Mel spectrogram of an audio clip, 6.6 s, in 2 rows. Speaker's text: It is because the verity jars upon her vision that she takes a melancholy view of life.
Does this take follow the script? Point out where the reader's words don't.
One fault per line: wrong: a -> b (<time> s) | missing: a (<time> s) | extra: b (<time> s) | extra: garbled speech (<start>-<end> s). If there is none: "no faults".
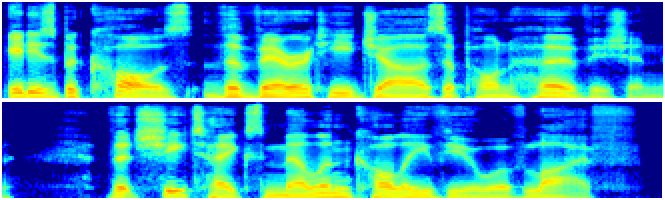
missing: a (4.6 s)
